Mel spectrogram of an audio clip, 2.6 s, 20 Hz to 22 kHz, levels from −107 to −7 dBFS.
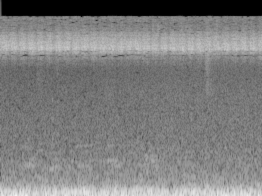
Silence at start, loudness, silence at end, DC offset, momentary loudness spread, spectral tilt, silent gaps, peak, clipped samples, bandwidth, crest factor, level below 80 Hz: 0 s; -19 LUFS; 0 s; under 0.1%; 1 LU; -3 dB/octave; none; -6 dBFS; under 0.1%; 16.5 kHz; 14 dB; -26 dBFS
